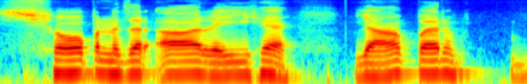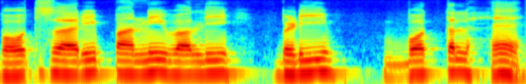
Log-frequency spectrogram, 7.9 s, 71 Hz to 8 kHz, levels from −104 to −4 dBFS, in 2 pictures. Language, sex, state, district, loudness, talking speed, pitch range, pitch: Hindi, male, Punjab, Fazilka, -14 LUFS, 105 wpm, 120-135 Hz, 130 Hz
